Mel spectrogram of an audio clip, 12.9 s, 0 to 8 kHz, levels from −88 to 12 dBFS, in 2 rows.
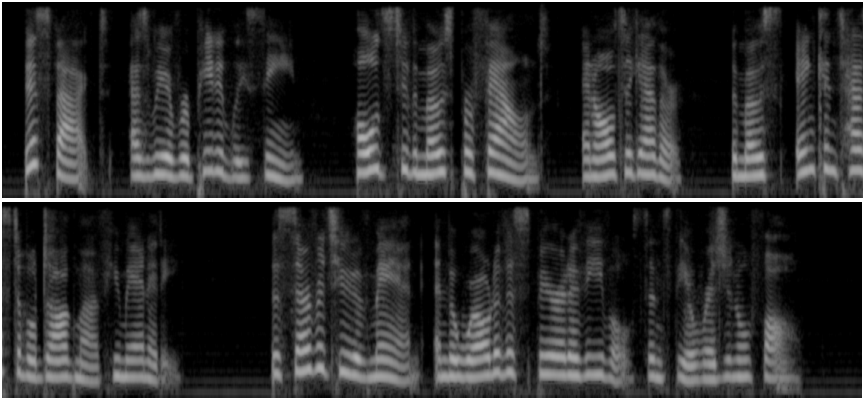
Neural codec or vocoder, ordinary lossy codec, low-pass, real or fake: codec, 16 kHz, 6 kbps, DAC; AAC, 48 kbps; 7.2 kHz; fake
